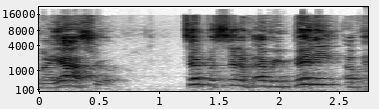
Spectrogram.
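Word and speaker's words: מעשר: Means tenth in Hebrew and is pronounced mayashro.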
